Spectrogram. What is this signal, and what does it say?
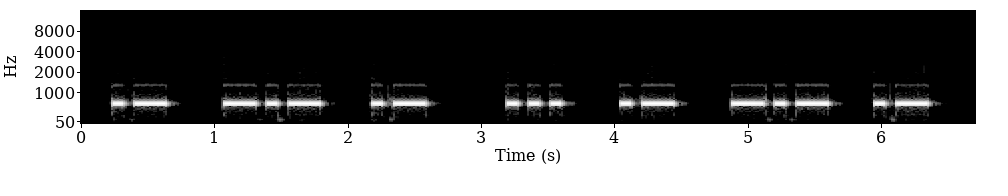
Morse code, heard as a keyed tone, about 14 wpm, spaced as for 12 wpm, 660 Hz. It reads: AKA SAKA
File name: jh8cbh / 2022cw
